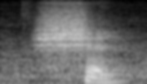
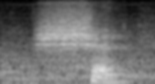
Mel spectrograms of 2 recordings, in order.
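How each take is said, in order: Both takes have the same delivery.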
